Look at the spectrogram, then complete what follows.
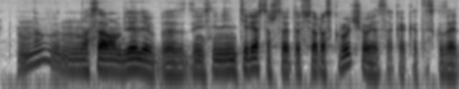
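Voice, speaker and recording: This man talks at a fairly quick pace in a fairly low voice, with ordinary pitch variation. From Russia, Barnaul; Russia. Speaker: ice hockey player; interview guest. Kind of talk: interview. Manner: halting, many fillers. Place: studio.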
